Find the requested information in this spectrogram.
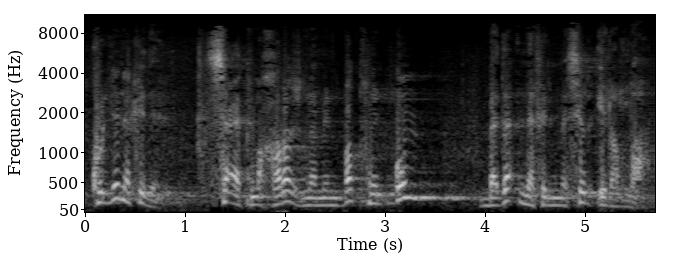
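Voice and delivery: normal talking voice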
